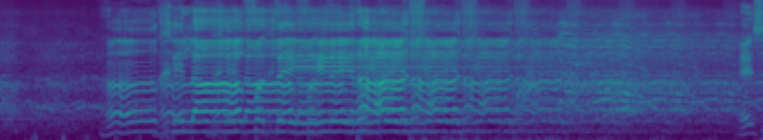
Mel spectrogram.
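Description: A man chants loudly and melodiously through a loudspeaker.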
